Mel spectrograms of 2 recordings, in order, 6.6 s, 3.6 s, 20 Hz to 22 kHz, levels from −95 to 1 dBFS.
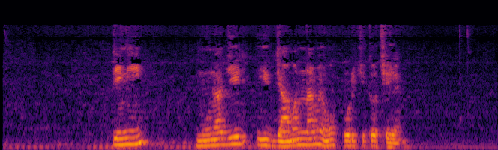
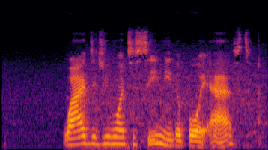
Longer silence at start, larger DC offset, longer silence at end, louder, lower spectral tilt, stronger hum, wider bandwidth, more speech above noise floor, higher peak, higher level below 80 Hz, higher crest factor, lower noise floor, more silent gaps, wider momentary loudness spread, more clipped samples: first, 1.25 s vs 0.85 s; neither; first, 1.2 s vs 0.1 s; second, -26 LUFS vs -21 LUFS; first, -6.5 dB/octave vs -4.5 dB/octave; neither; first, 11.5 kHz vs 9.8 kHz; second, 33 dB vs 41 dB; second, -10 dBFS vs -2 dBFS; first, -58 dBFS vs -64 dBFS; about the same, 18 dB vs 20 dB; about the same, -59 dBFS vs -62 dBFS; neither; second, 6 LU vs 10 LU; neither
